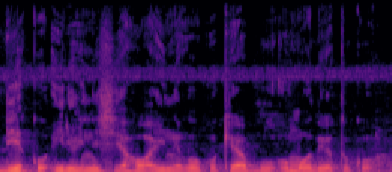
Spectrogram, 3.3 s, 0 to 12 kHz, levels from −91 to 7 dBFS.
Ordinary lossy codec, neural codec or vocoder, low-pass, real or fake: none; none; none; real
